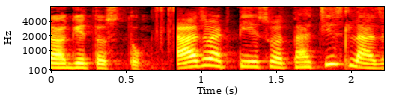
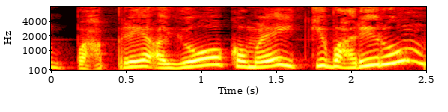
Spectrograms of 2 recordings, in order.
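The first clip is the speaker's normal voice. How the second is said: awed delight; 3 semitones higher, 5 dB louder, slower than usual. Acted. Village girl marvels at the rich girl's room, thrilled. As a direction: gush over the fancy room. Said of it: "ती room वगैरे बघून".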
